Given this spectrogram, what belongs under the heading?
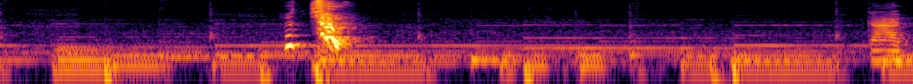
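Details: Single loud, sharp sneeze over background music, followed by a brief voice: sneezing.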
